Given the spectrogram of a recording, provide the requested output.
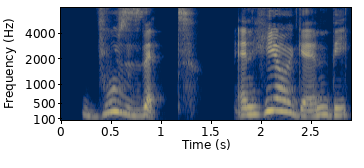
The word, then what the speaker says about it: vous êtes: Have you noticed I made a little liaison here, which is a compulsory liaison, vous êtes.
